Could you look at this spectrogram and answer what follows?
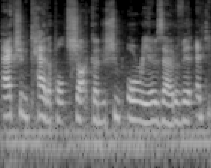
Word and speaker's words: Oreo: a rubber band powered Oreo Cannon essentially and the fact that he just pronounces it Oro for the entire video seemingly intentional with no idea what he's doing it's really good it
